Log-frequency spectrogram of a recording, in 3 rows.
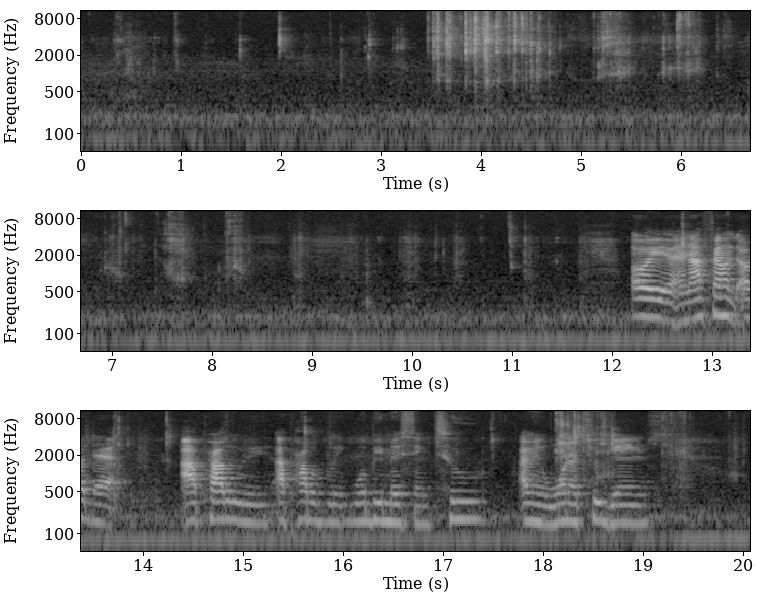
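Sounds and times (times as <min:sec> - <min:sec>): chips being crunched and chewed: 0:02.0 - 0:11.6, 0:18.1 - 0:20.0.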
